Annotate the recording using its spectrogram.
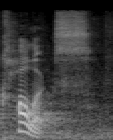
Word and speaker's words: collect: And the word is pronounced colic, even though when you see it printed in your program, as you do fairly close to the top of the page, on the first page of your program, it looks like collect.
